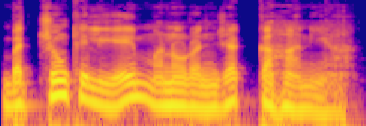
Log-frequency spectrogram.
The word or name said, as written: मनोरंजक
